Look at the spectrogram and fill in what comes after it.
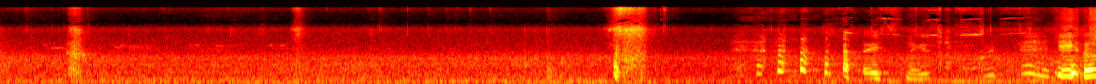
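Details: Chihuahua-terrier mix dog begging to go for a walk, giving a burst of short, high, whiny yips and whimpers in quick succession near the end, after a sneeze-like snort; quiet room noise before.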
